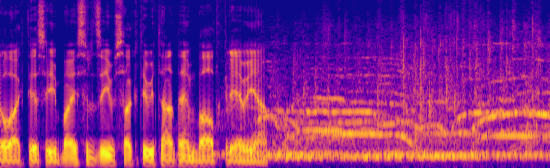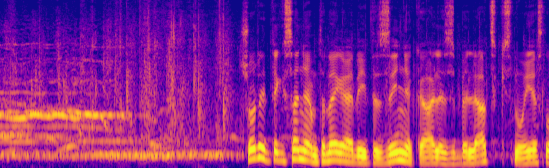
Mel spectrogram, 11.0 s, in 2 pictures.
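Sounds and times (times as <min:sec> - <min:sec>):
speech: 0:00.0 - 0:03.0, 0:08.0 - 0:10.9
crowd of supporters cheering at Minsk railway station: 0:02.2 - 0:08.4
scattered clapping: 0:02.8 - 0:10.9.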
